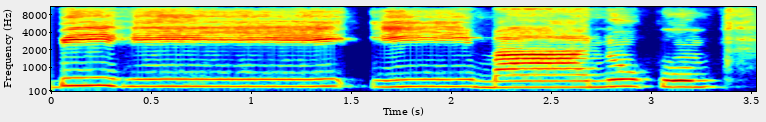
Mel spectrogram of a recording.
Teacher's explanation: میم ساکن کے بعد با آ رہا ہے، لہٰذا یہاں پر کیا ہوگا؟ اخفاء شفوی، یعنی کہ یہاں پر بھی غنہ ہوگا.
